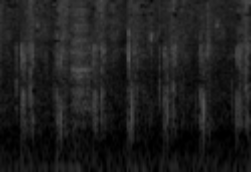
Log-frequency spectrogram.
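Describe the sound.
Running footsteps of someone fleeing near a mort house: a quick, uneven series of soft thuds and scuffs, faint overall, with no talking.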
